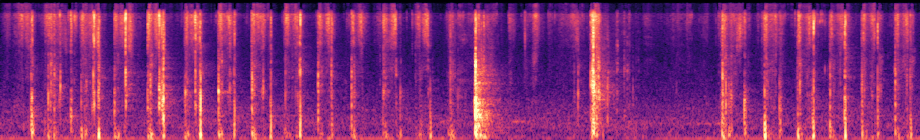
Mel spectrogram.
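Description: Tarot cards riffle and slap in rapid repeated shuffles, close up and crisp, with brief pauses between bursts and no talking.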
